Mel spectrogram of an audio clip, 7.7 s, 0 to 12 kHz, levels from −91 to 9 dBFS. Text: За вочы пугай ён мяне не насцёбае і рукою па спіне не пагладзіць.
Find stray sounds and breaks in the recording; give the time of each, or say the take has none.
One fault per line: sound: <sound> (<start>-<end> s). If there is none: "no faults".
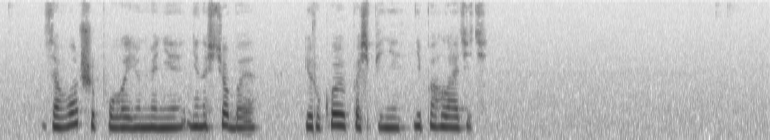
no faults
